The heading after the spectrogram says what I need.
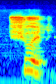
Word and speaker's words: should: So here, which ones are silent? Which are the silent letters? The first one is L. L. Number 2, E. E. Number 3, L. L again. L again. Number 4, K. Number 5, E. Number 6, G8. GH. GH. Might. They are never pronounced. They are always silent.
